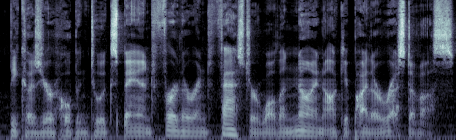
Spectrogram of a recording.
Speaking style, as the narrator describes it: Hookwolf growled

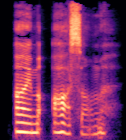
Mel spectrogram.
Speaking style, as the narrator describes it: Dean argued sleepily

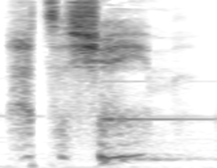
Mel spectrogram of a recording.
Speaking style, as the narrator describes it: she whispers

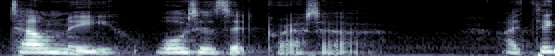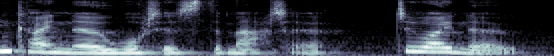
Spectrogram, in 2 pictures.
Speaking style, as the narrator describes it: He said again softly

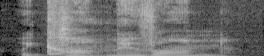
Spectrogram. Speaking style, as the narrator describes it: he muttered

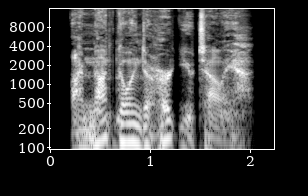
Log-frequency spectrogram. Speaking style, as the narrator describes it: I growl

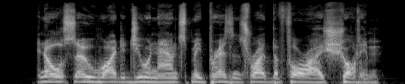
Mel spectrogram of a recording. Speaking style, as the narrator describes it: Crust grumbled

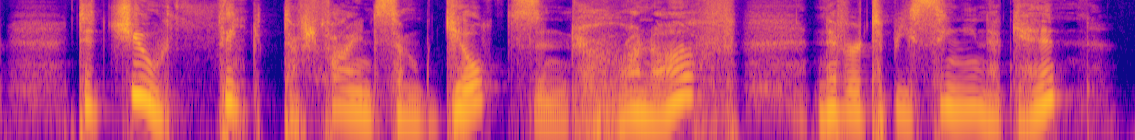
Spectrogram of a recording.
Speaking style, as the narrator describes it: Baz snorted

